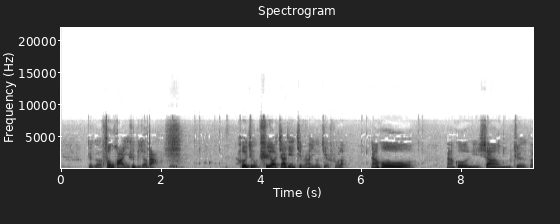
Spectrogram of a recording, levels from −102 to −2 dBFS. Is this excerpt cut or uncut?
uncut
